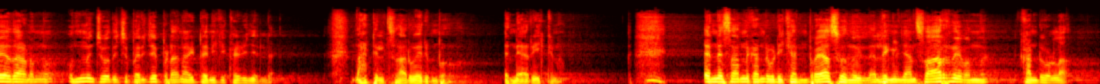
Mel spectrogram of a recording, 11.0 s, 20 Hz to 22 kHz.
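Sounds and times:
man speaking: 0.0 - 2.8, 3.4 - 5.7, 6.5 - 10.8.

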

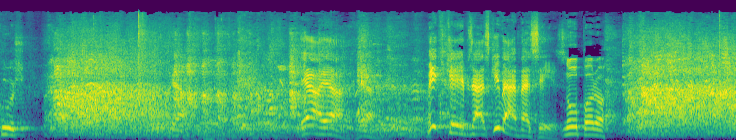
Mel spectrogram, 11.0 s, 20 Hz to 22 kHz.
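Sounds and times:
audience laughing: 0.6 - 7.1, 9.3 - 11.0.

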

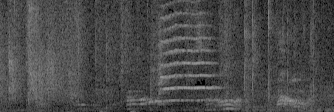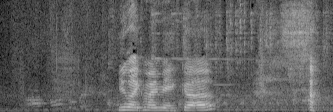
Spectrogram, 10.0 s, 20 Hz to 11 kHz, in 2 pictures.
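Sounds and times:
door hinge squeaking: 2.3 - 3.6.

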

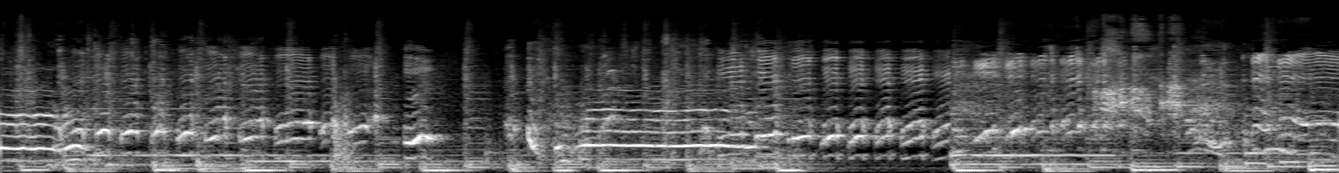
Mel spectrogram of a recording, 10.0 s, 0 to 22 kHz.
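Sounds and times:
baby laughing: 0.0 - 10.0
background music: 0.0 - 10.0.

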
